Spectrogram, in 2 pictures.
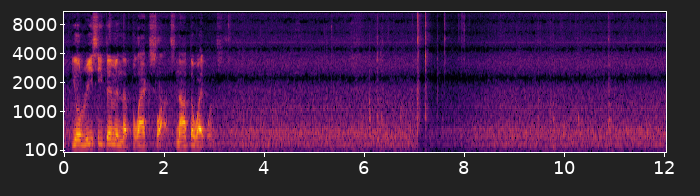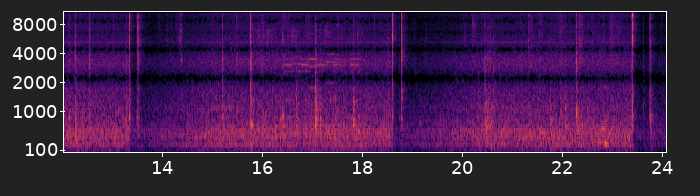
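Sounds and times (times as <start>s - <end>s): steady low hiss: 0.0s - 24.0s
memory clips snapping shut: 7.0s - 7.6s, 13.2s - 13.7s, 18.5s - 19.0s.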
